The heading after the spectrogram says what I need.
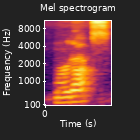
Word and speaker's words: Murdoch: Yeah, Hugh said, just like the good old boys, the Murdochs is, how do you say their last name?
